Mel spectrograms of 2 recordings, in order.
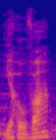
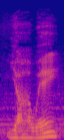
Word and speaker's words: Yahweh: sound came from, like Yehovah, or people would say Yahweh. That W sound is the U, but the U coming after the Hey, you get the Yahweh W sound, and I'll show you that here in just a second.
